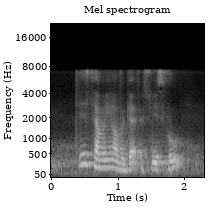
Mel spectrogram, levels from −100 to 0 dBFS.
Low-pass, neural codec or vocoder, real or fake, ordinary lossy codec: 7.2 kHz; codec, 24 kHz, 0.9 kbps, WavTokenizer, large speech release; fake; none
